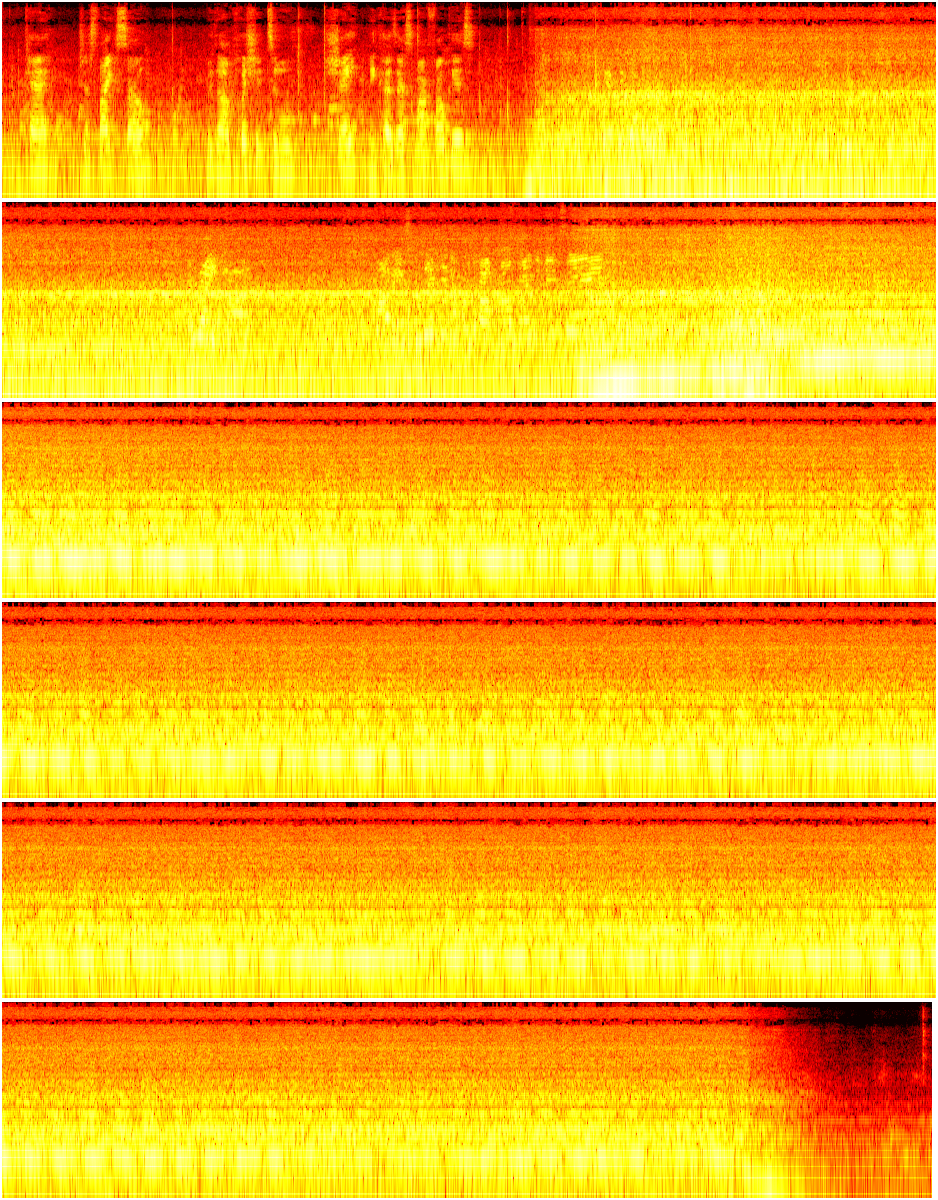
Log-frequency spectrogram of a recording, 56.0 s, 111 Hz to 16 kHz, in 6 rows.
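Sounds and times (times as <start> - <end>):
blender motor running: 5.2 - 55.0.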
